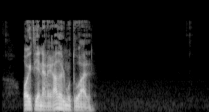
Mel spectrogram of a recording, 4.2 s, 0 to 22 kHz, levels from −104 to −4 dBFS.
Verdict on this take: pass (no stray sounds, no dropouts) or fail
pass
